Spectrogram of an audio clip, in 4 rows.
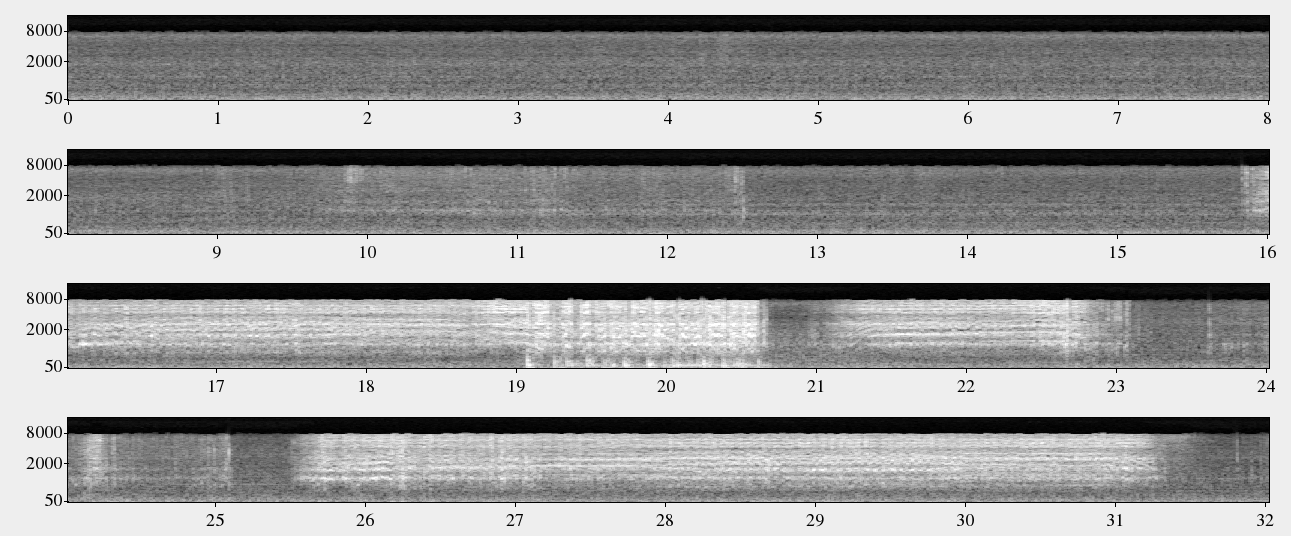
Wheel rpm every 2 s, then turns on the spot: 0, 0, 0, 0, 0, 20, 0, 10, 140, 150, 100, 60, 30, 150, 160, 90.
10-12 22-24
